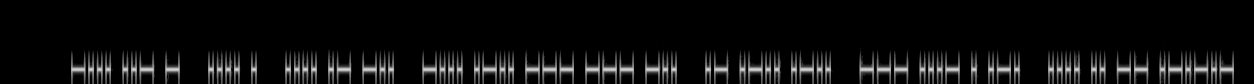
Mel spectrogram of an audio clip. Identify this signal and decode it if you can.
Morse code, heard as a keyed tone, about 28 wpm, 700 Hz. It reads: BUT HE HAD BLOOD ALL OVER HIM.
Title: Sentences from Top 1100 Words 28wpm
